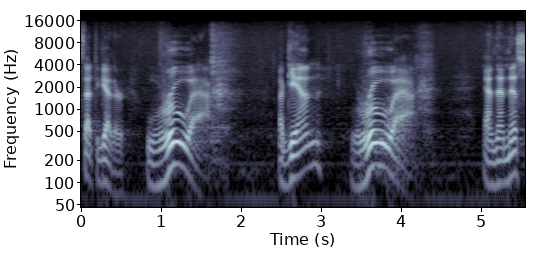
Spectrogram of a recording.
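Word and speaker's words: רוּחַ: it it's under final gut rolls and it's pronounced ahead of that guttrell now remember that it does not accented you don't say ruach it's ruach you put the accent on the roux and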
